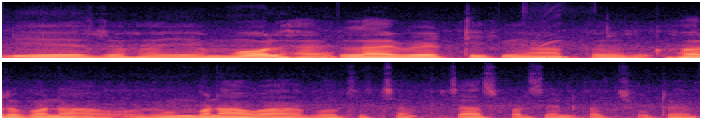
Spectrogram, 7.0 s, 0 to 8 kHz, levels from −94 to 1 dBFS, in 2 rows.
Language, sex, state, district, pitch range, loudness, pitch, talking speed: Hindi, male, Bihar, Jamui, 140-145 Hz, -21 LUFS, 140 Hz, 205 wpm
